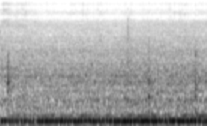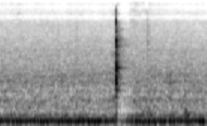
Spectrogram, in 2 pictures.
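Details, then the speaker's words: Rebuilt WICO magneto impulse coupling on an International LB hit-and-miss engine snaps right at top dead center and fires as the flywheel is turned by hand, a crisp snap over a low hum; normal impulse coupling operation. "that's the impulse in the Magneto uh snapping at right at top dead center and firing"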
